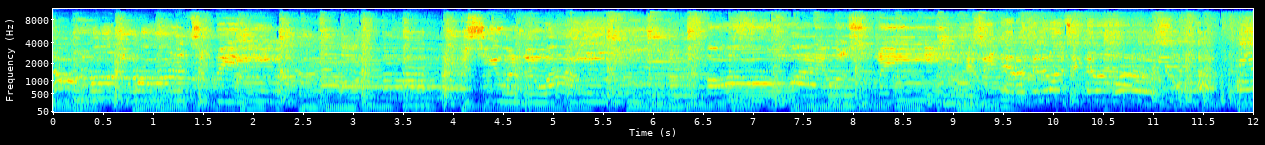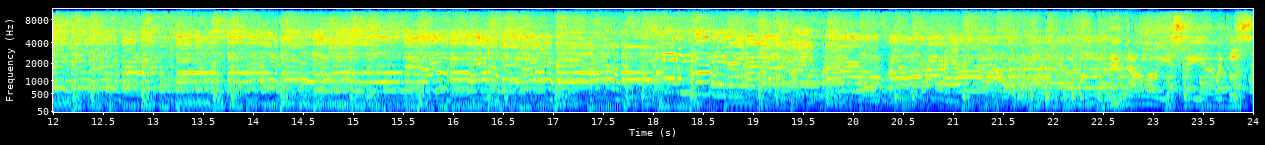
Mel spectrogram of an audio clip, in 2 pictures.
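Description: Live band playing loud rock music: guitar carries a wavering melody over electric bass and a drum kit, with no sung words.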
